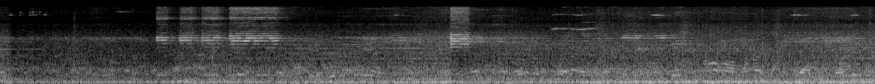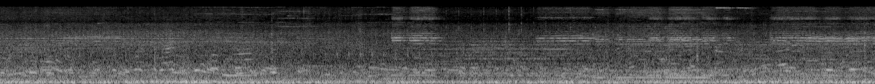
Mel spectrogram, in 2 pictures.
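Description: Busy roadside ambience: a steady rumble of passing traffic with short vehicle horn toots about two seconds in, again at four and a half seconds, and near the end, over indistinct voices of people nearby.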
